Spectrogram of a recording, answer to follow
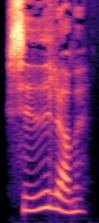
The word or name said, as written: sidelomme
